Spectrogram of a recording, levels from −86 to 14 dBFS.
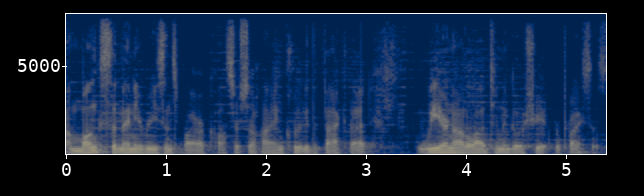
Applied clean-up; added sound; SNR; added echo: neural separator model SepFormer DNS4.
